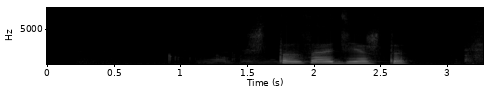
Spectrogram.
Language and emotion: Russian, neutral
